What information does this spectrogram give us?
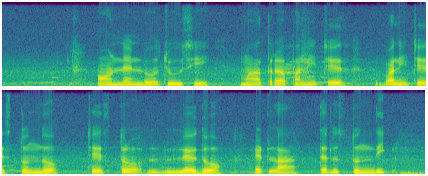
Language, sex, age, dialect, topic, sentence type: Telugu, male, 18-24, Telangana, banking, question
